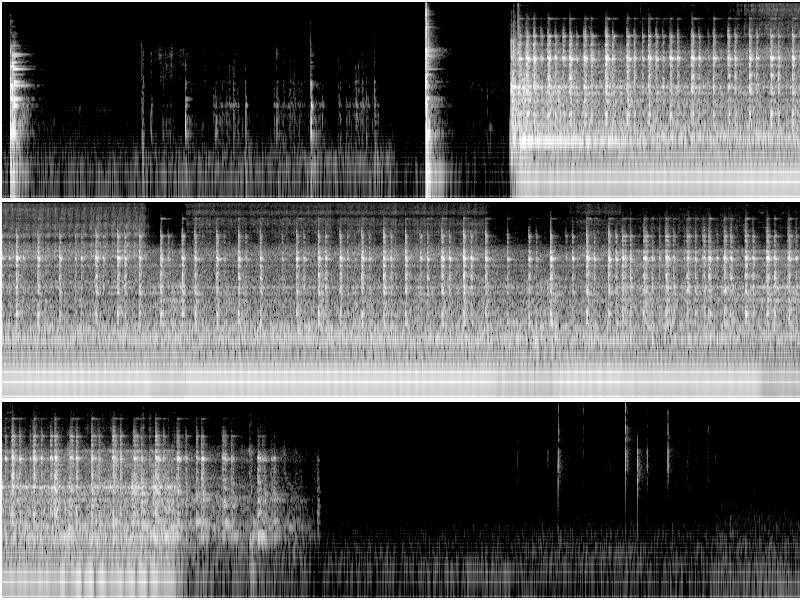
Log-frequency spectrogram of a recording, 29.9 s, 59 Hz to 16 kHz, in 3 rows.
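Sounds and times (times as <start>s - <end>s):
drill press motor humming: 6.4s - 24.0s.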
